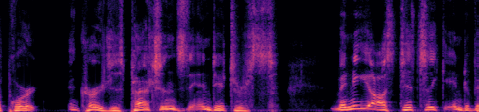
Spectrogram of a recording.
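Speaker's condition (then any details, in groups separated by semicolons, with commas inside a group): Spinocerebellar ataxia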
